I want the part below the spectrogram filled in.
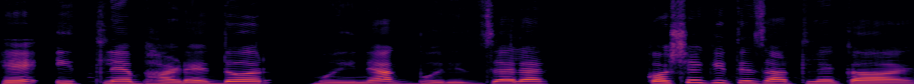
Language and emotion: Goan Konkani, sad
